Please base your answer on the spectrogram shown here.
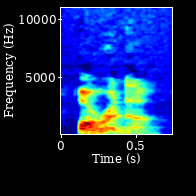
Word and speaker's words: foreigner: Similarly, this word in British English is pronounced: foreigner.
